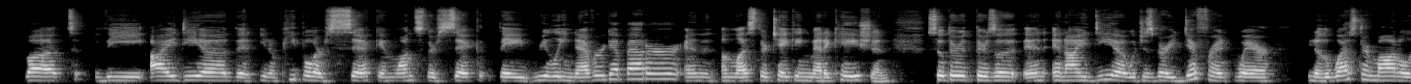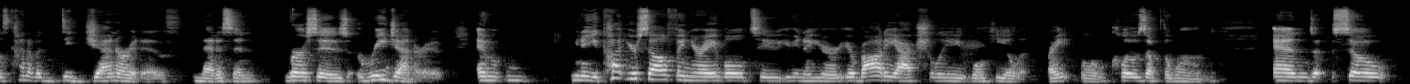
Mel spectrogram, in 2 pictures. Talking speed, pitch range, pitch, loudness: 160 wpm, 165-190 Hz, 175 Hz, -16 LUFS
